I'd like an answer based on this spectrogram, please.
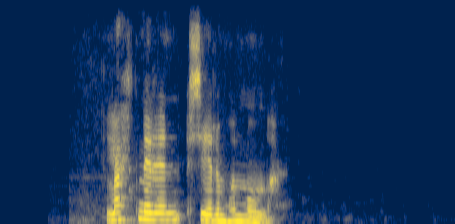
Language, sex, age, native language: Icelandic, female, 30-39, Icelandic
